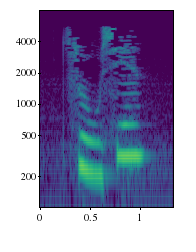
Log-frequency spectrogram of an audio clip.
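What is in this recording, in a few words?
"祖先", Mandarin Chinese; chinese-flashcards; hsk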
